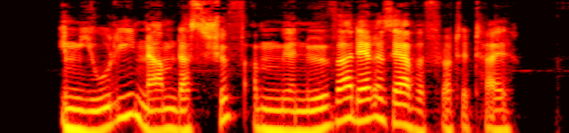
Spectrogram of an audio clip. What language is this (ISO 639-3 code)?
deu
